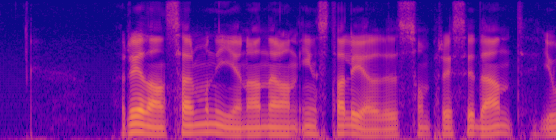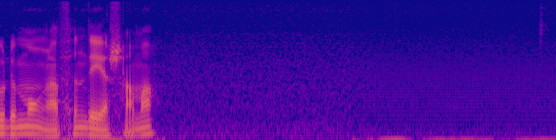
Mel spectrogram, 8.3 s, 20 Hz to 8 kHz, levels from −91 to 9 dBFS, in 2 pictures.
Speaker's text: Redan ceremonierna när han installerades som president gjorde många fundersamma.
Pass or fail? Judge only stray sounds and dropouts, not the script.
pass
